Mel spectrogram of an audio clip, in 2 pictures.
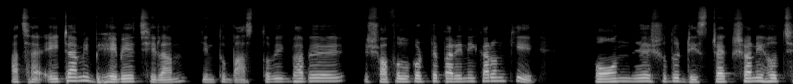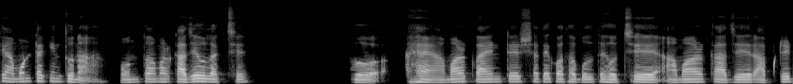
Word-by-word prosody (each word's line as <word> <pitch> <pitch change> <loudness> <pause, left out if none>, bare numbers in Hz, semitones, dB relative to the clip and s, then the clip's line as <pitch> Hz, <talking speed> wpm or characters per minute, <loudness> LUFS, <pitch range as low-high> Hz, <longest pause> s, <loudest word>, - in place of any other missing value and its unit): আচ্ছা 115 -1 -5 0.2
এইটা 130 +6 -2
আমি 180 0 -2
ভেবে 125 +3 +1 0.2
ছিলাম 110 -1 -2 0.3
কিন্তু 115 +1 -9
বাস্তবিকভাবে 135 +7 -5 0.6
সফল 120 +3 -1
করতে 140 +1 -1
পারিনি। 135 +1 0
কারণ 160 +1 +1
কি 160 - -1 0.7
ফোন 130 +2 +2 0.2
যে 150 - 0
শুধু 140 +2 -4
ডিসট্রাকশনই 130 +6 0
হচ্ছে 145 0 -2
এমনটা 140 +3 +2
কিন্তু 135 -1 -2
না। 100 - +1 0.3
ফোন 115 0 -1
তো - - -18
আমার 130 -1 0
কাজেও 130 +4 +7
লাগছে। 120 0 0 1.1
তো 115 -1 0 0.5
হ্যাঁ 120 -3 +4
আমার 120 +4 +4
ক্লায়েন্টের 125 +1 +2
সাথে 130 0 0
কথা 120 0 +3
বলতে 120 0 0
হচ্ছে। 115 +1 +1 0.4
আমার 120 +2 +4 0.2
কাজের 115 0 +3
আপডেট 125 +4 -1
125 Hz, 135 wpm, -23 LUFS, 115-135 Hz, 1.1 s, কাজেও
